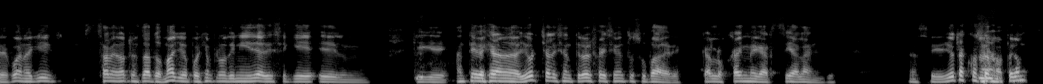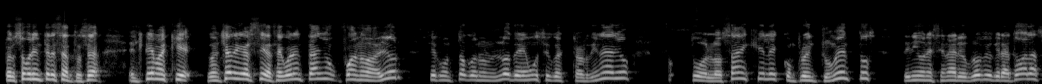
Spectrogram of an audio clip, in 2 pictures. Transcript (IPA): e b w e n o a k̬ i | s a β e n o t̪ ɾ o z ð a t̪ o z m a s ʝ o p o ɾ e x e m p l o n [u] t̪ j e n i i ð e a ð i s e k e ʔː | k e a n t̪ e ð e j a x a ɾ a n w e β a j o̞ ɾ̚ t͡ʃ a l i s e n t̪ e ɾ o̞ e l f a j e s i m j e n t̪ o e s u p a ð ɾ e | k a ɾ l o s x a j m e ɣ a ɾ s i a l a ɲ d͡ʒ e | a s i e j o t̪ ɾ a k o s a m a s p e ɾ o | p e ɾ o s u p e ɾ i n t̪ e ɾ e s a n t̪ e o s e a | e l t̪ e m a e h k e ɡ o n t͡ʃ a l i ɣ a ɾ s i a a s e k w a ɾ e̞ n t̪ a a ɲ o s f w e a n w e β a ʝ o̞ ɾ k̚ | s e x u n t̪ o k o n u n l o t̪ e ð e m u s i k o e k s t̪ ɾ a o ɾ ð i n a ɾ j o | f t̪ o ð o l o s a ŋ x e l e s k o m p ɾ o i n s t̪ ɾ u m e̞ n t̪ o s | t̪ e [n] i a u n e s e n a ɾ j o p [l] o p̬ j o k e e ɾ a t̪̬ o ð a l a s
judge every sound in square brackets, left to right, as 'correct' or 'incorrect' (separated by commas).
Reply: incorrect, correct, incorrect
